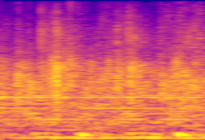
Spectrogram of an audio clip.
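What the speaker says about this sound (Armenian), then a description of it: "Ծափահարենք մեր" An audience applauding at the opening ceremony of the Shirakatsi Days festival, a dense steady patter of many hands clapping at moderate distance.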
